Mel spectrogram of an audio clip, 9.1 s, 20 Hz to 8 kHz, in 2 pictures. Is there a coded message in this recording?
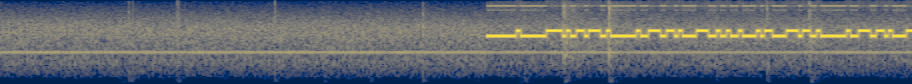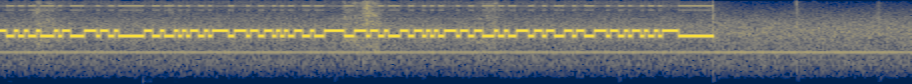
Yes: RTTY (50 baud, 450 Hz shift) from 2.4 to 8.1 s, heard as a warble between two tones, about 2350 Hz centre, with a steady whistle near 1180 Hz and kitchen noise. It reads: AGN? AGN? PSE RPT UR CALL DE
